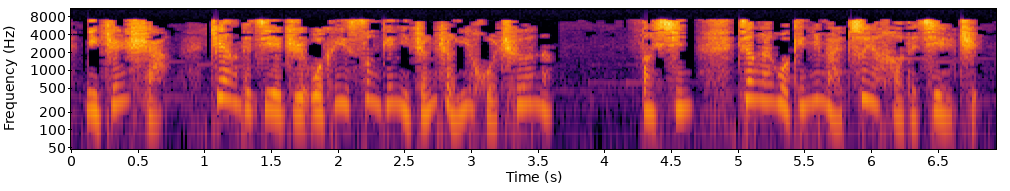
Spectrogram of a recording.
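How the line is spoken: Smiling. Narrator (Chinese): 笑着说

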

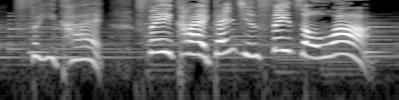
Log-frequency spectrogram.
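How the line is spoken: Old man shouting while running. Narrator (Chinese): 捕鱼老人看到了，跌跌撞撞地跑过来，一边跑一边大声地向娃娃叫着

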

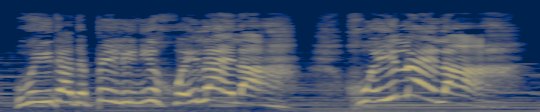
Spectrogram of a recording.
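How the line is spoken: Shouting. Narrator (Chinese): 经纪人在那喊着

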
